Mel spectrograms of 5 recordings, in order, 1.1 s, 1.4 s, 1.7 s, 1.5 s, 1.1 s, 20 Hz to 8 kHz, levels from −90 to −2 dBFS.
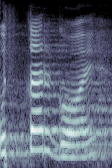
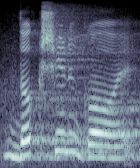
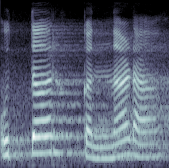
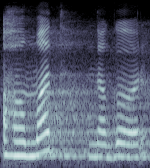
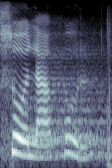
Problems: background sounds at intervals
